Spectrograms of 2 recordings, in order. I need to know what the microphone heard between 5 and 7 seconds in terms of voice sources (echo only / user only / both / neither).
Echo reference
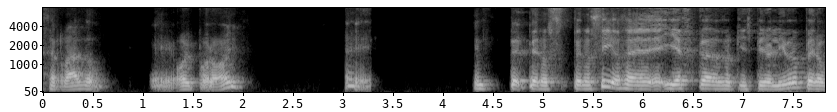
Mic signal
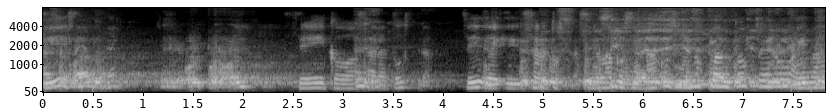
both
